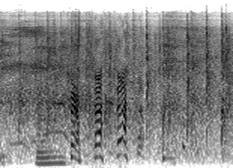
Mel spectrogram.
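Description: Audience applause, a dense steady patter of many hands lasting about three seconds, with a few voiced whoops and shouts rising above it partway through.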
